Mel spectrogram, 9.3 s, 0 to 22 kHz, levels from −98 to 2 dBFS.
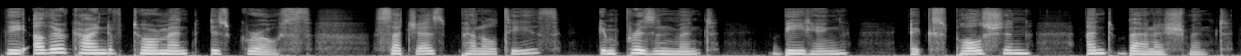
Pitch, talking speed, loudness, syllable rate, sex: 200 Hz, 90 wpm, -20 LUFS, 3.8 syllables/s, female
